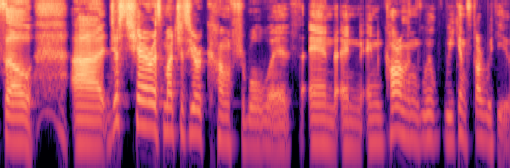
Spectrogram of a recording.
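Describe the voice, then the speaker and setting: Lively intonation and big swings in loudness mark this bright, sharp voice with a slight Swedish accent, moving at a moderate pace in a very clean recording with a silent background. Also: man, fairly high pitch for a man. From Sweden. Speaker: podcast host. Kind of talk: casual chat.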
